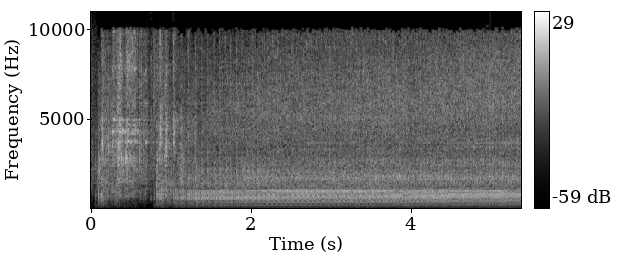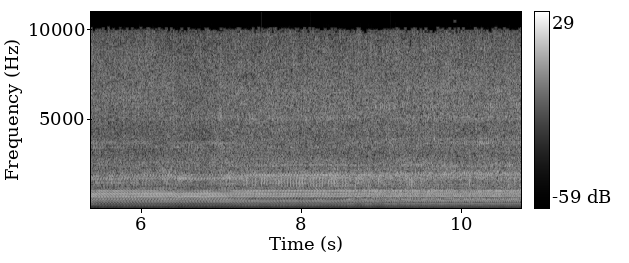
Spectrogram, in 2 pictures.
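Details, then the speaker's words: Line trimmer (small two-stroke), hard to start and stalls; starts then holds a loud buzzy idle that wavers, idling roughly and prone to cutting out. Owner suspects a split paper gasket sucking in air, shown by spraying starting fluid; unconfirmed. "and running it idles like a pig in fact it loves to cut out and then it's really hard to start afterwards"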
